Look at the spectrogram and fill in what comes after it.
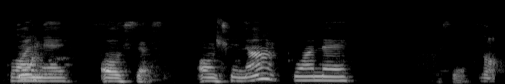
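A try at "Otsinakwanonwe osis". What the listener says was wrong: No, you're missing the middle.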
